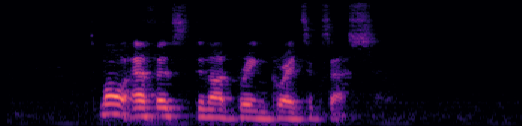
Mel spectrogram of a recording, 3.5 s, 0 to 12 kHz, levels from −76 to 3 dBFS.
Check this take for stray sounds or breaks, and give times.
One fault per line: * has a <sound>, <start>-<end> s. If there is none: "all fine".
all fine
